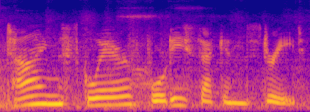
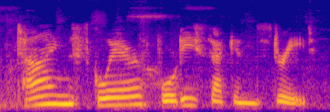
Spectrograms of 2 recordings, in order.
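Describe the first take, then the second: No difference in how they are said.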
